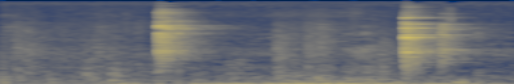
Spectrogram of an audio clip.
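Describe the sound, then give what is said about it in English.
Two bright glass clinks ring out, spaced under a second apart, as glasses are touched together in a birthday toast, against a faint low murmur. “Happy birthday, Brother Roy. Cheers to that. Cheers.”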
